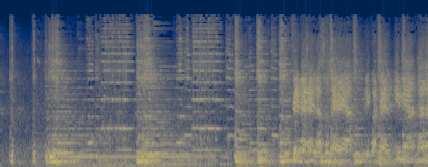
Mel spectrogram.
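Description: Instrumental introduction to a Cádiz carnival coro tango, played by a band of guitars and bandurrias. They strum sustained chords with strong attacks about one, three and five seconds in, and the playing grows busier and denser about six seconds in.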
